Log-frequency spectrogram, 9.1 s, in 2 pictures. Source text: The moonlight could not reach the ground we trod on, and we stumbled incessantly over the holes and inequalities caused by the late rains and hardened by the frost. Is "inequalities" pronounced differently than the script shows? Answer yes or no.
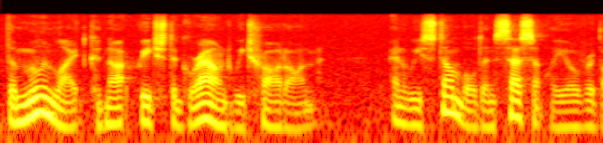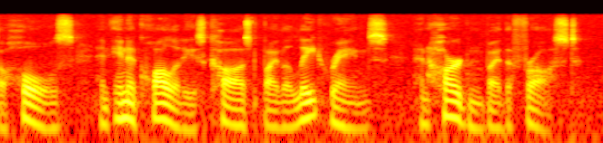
no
